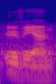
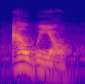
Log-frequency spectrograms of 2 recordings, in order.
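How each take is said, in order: First: The name begins with an 'oo' sound. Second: The name begins with an 'al' sound. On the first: The speaker calls it wrong. "rather than Uvian, as I was previously calling him" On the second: The speaker calls it right. "apparently their midfielder is uh, pronounced Albion"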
